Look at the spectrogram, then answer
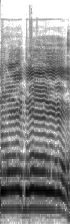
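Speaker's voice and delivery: very high, very loud, shrill, drawn-out wail. Retelling an arrested man calling for his mom: imitating a cry for mom. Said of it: "Calling for his mom to help him".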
